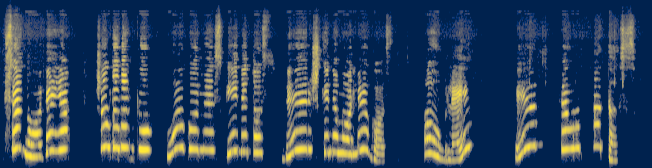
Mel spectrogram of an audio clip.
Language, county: Lithuanian, Panevėžys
